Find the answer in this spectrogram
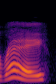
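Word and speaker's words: Wray: And so Jennifer's middle name is Ray, and it's spelled W-R-A-Y.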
